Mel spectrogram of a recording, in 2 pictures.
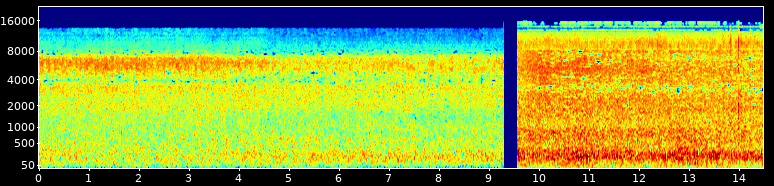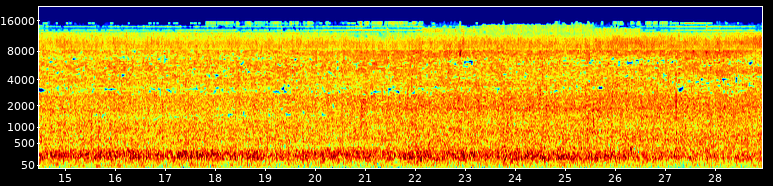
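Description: Muddy floodwater of a wadi in spate rushing steadily, a continuous noise of fast-flowing water. About nine seconds in the sound cuts out for a moment and comes back louder and fuller.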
